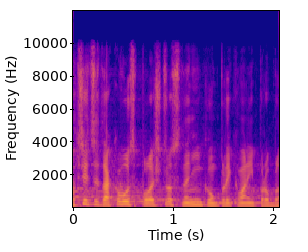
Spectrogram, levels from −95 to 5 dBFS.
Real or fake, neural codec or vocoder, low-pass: real; none; 9.9 kHz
